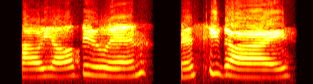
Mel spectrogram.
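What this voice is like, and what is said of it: Put-on Southern drawl. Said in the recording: “I've already acquired a southern drawl ... I can't keep up that accent for a whole message”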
